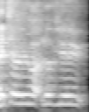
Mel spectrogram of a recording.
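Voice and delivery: high, loud, gushing fan voice; teasing his mate's fangirl moment, loud and high; mock starstruck fan. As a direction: gush at your idol, overexcited. Mimicking friend's nervous greeting.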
